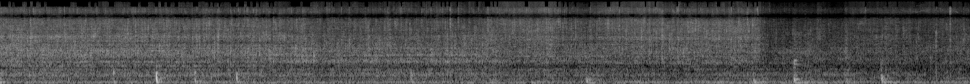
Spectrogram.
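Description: Squid sizzling and frying in a hot pan, a steady crackle with occasional soft pops and clinks, close by and with no voices.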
